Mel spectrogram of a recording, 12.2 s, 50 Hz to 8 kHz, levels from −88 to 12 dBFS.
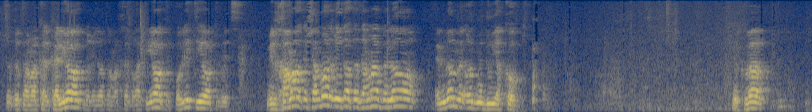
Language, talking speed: Hebrew, 85 wpm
